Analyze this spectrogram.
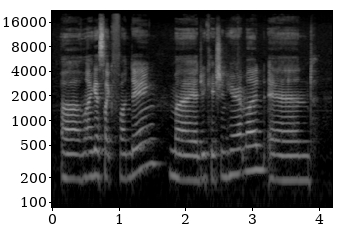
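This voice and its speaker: In a room with audible echo, a woman with a bright, sharp tone speaks at a fairly slow pace with ordinary pitch variation. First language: Mandarin Chinese. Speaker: college student. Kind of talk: interview.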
